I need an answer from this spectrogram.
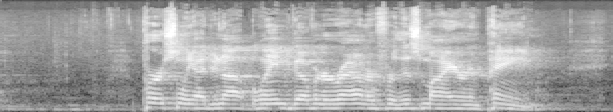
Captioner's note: none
